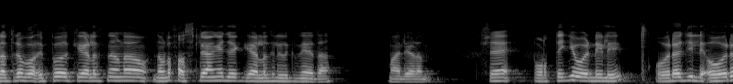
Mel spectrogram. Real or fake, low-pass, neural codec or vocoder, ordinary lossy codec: real; 7.2 kHz; none; none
